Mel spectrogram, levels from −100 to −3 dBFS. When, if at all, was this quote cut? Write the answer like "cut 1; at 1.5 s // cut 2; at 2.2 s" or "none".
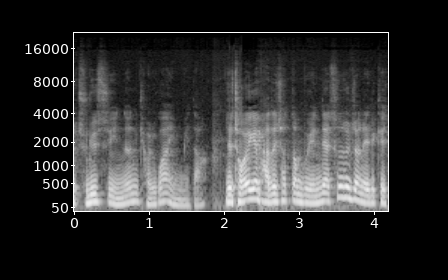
cut 1; at 1.7 s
